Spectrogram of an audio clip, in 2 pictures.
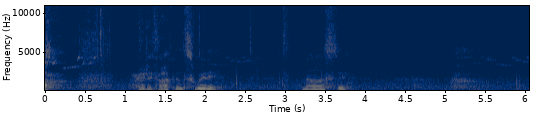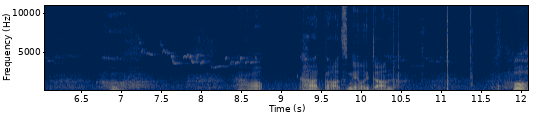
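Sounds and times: person breathing heavily: 4.4s - 5.5s, 6.1s - 8.3s.

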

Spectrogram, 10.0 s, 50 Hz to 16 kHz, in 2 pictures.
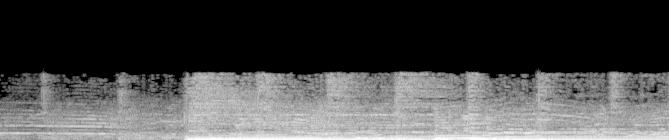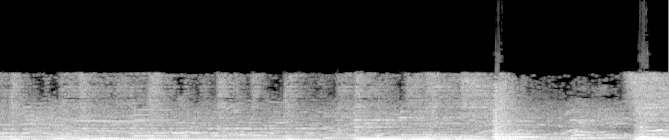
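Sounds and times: rock band playing: 0.9s - 10.0s
electric guitar sustained notes: 1.4s - 9.0s.

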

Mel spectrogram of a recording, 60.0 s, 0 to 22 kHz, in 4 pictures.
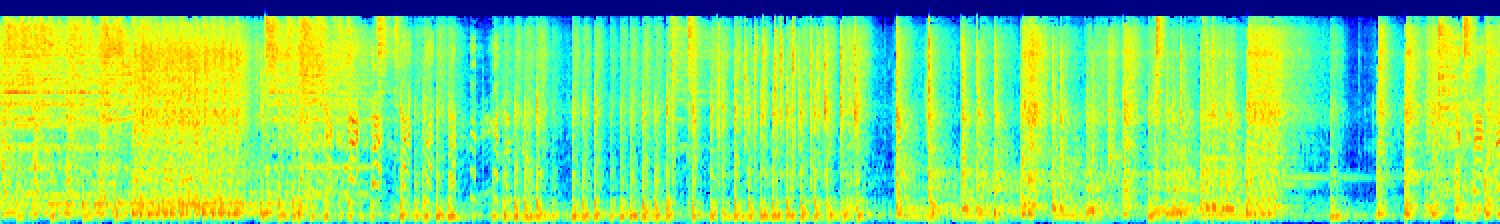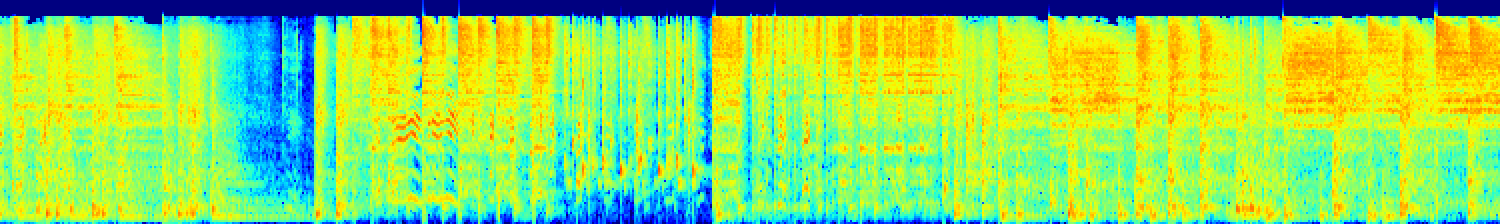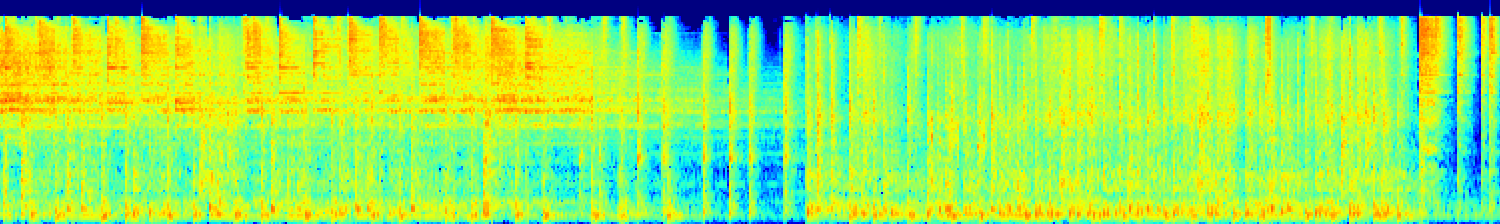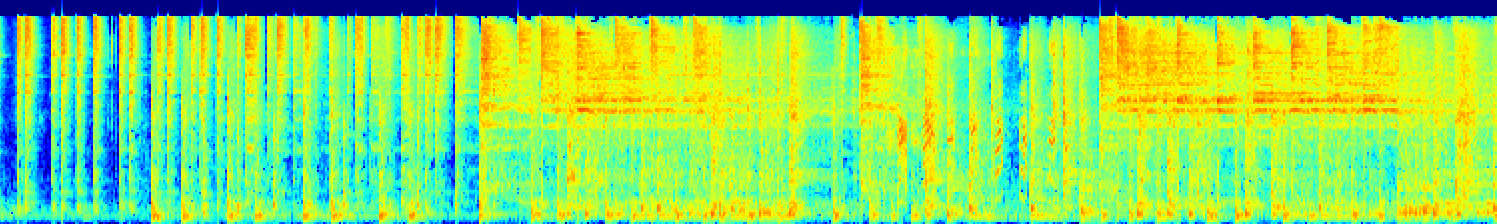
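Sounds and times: fast drum kit solo: 0.0s - 17.5s, 18.2s - 59.9s.

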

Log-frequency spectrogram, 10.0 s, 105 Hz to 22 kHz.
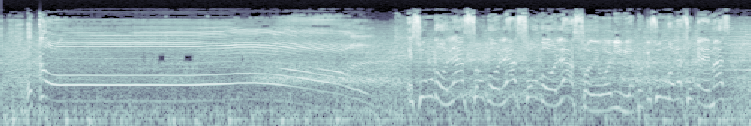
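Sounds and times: commentator shouting goal: 0.3s - 9.7s.

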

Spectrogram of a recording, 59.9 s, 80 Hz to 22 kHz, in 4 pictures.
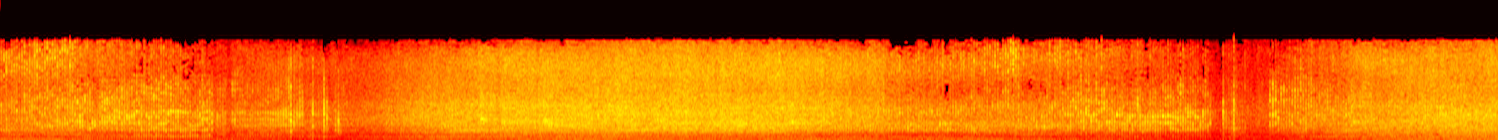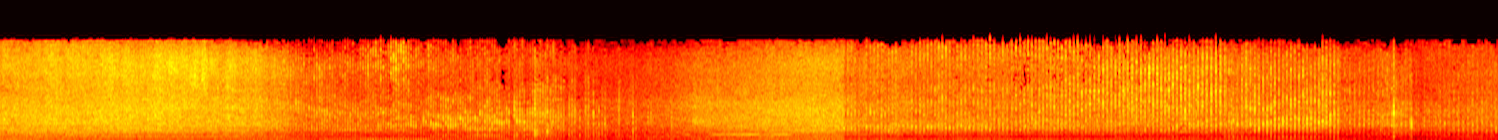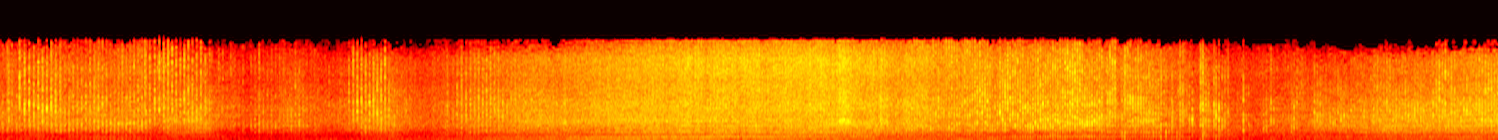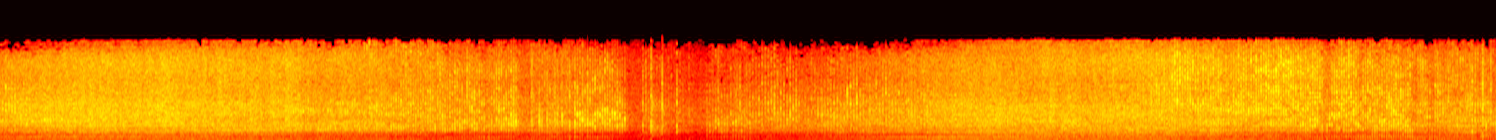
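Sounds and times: go-kart engines racing: 0.0s - 59.9s.

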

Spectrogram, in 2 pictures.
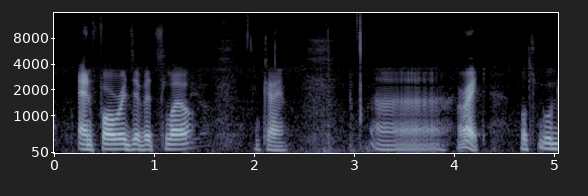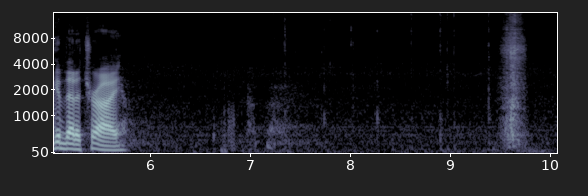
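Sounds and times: breathy hiss: 1.5s - 4.7s, 9.4s - 10.0s
typing on keyboard: 7.3s - 9.2s.

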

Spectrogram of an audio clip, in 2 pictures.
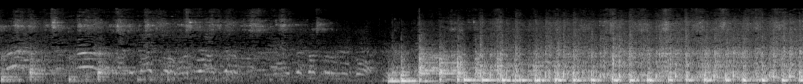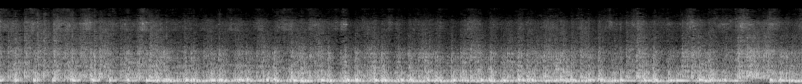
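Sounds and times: fast drum and percussion beats: 0.0s - 16.0s.

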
